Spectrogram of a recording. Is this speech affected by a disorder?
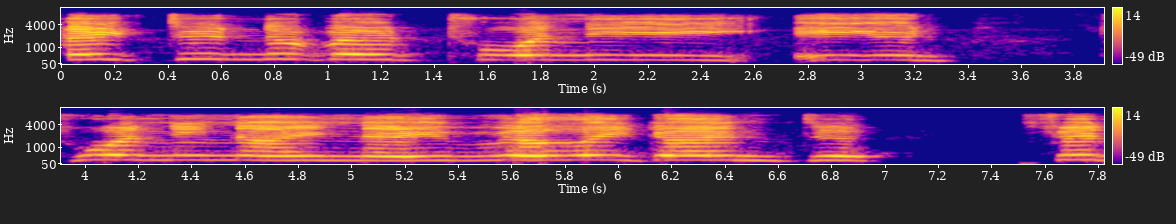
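Yes: cerebral palsy, spastic ataxic.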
